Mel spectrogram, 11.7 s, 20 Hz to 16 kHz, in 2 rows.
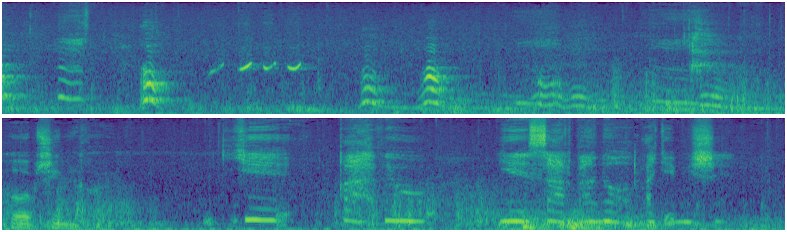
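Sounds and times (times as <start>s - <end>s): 
dog barking: 0.0s - 0.3s, 1.0s - 1.4s, 2.7s - 3.5s
steady rain-like hiss: 0.0s - 11.7s
speech: 6.0s - 6.7s, 7.7s - 11.4s.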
